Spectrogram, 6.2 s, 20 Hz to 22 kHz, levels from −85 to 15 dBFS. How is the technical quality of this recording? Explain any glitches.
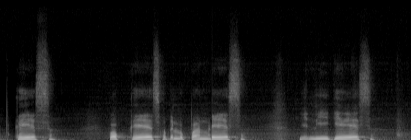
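There's one glitch in this speech recording, a CD skip at 3.17 s. A knock or a flaw sent the laser onto another turn of the disc's spiral, so the player briefly mutes for a few milliseconds. You hear a small tick, then the speech resumes from a different spot.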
